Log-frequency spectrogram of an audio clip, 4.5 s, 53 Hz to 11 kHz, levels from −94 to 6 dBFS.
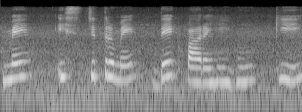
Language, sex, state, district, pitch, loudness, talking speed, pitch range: Hindi, female, Madhya Pradesh, Dhar, 250 Hz, -16 LUFS, 120 wpm, 225-280 Hz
